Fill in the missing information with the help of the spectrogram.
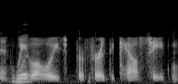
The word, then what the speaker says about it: Chalcedon: Is it Chalcedon or is it Chalcedon? – We pronounce it Chalcedon.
